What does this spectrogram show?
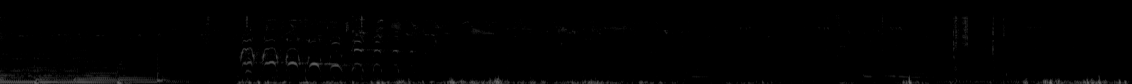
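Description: Background music fading out in the first two seconds, then a bird giving a quick run of short call notes. Faint outdoor quiet follows, with a few soft thumps and clicks.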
